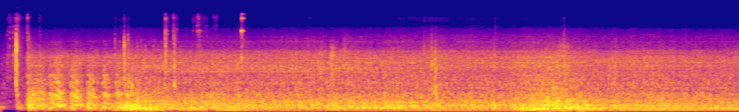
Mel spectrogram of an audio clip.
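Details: Vauxhall/Opel Insignia, older car, first start after a DIY starter motor replacement with the battery reconnected, clutch down and out of gear. A brief crank catches quickly and settles into an even, steady idle with no grinding or hesitation. The new starter works properly.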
